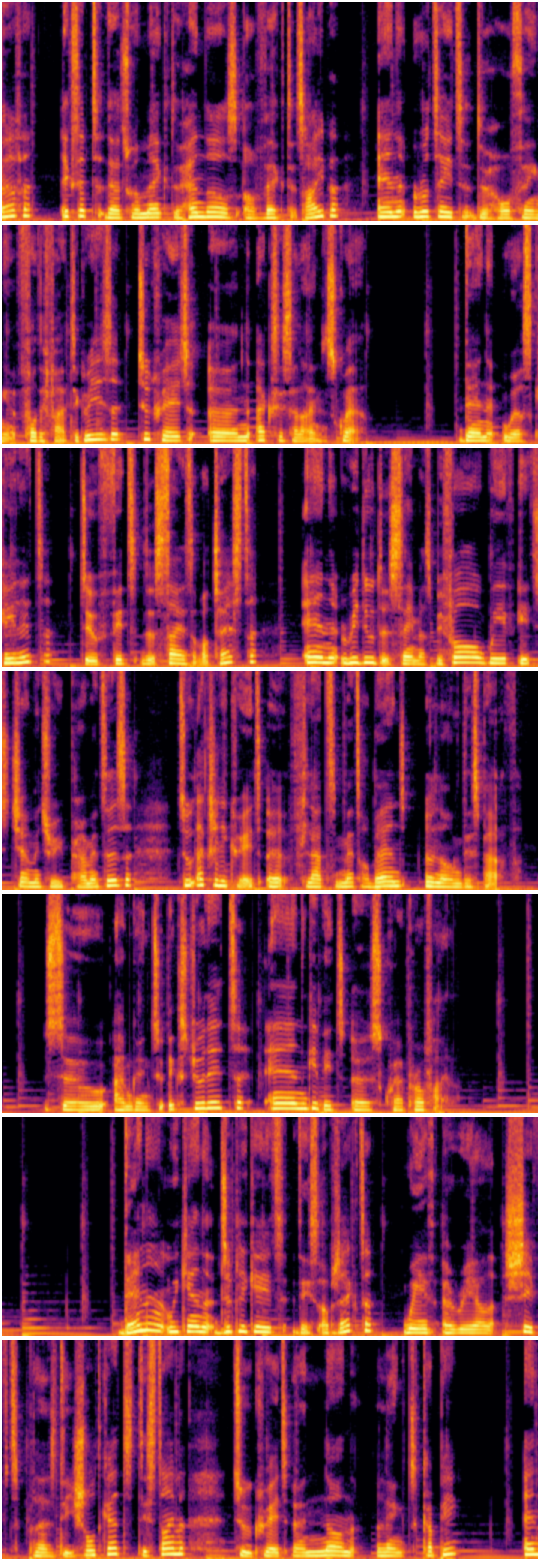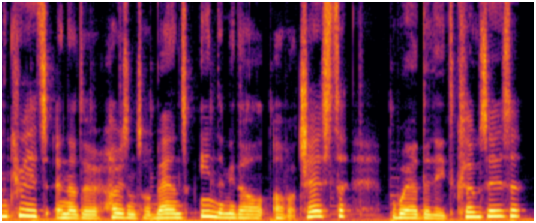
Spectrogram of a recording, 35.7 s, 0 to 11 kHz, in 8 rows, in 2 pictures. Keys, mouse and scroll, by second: 1.0 z, 1.4 Tab, 2.7 v, 4.1 r, 7.4 click, 8.4 s, 9.6 s, 11.5 middle click, 12.4 Tab, 12.8 z, 16.8-19.0 scroll down 6, 19.0 click, 19.8 scroll down 2, 19.9 click, 20.7-21.1 scroll down 2, 21.0 drag, 21.4 click, 21.6-22.2 scroll up 4, 21.7-23.3 drag, 27.9 shift+d.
